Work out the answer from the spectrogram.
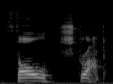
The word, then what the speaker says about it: Tholstrup: I don't think I've pronounced his name correctly once, but Tholstrup. There we go.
